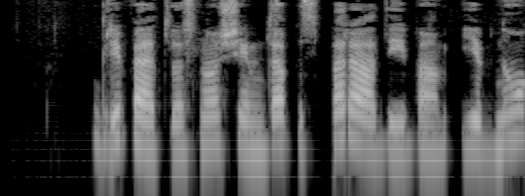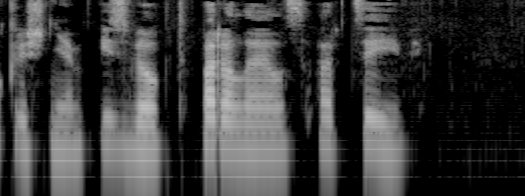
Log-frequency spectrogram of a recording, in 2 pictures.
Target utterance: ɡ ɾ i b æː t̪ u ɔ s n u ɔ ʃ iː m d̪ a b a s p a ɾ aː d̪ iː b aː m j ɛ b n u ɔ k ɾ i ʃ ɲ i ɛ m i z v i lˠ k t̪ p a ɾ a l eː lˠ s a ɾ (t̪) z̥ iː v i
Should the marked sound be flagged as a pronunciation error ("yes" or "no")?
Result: yes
